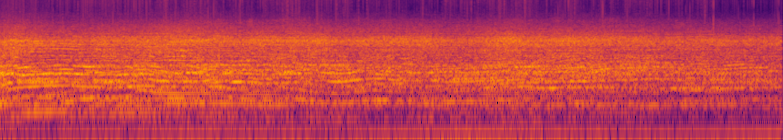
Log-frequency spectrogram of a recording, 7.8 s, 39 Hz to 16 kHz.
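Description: Racing motorcycles of a small class, each around 8 horsepower, roar off the start line together in a dense, loud, continuous engine blare that stays steady throughout with no voices.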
